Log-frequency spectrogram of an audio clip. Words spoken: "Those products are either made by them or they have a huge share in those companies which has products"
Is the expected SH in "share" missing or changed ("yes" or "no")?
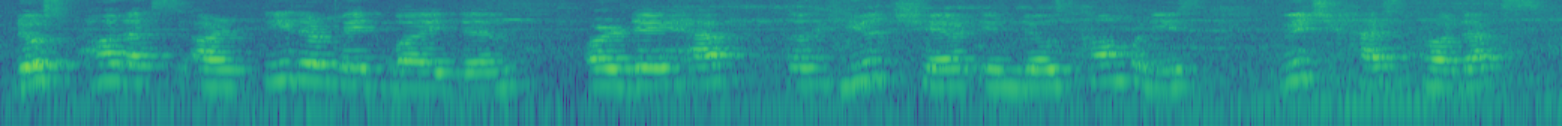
no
